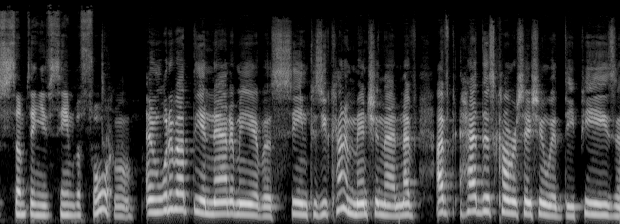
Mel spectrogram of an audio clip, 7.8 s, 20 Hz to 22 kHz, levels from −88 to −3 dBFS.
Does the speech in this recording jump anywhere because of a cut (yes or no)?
no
